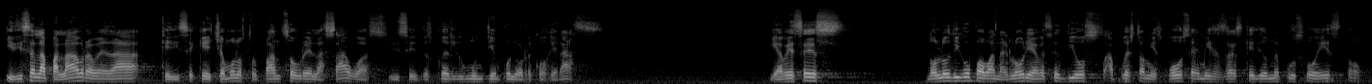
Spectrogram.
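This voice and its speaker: In a church hall with audible reverb, a man of medium pitch speaks at a normal speed, giving an earnest testimony as part of a sermon. He retells conversations he had with his mother and other people.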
